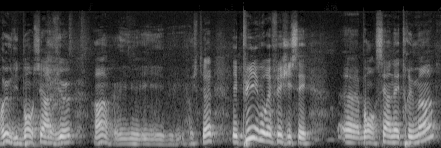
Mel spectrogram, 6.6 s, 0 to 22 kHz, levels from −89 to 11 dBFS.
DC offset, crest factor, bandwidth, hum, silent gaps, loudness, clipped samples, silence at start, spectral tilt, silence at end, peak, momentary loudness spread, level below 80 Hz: under 0.1%; 16 dB; 16.5 kHz; none; none; -17 LUFS; under 0.1%; 0 s; -5 dB/octave; 0 s; -2 dBFS; 13 LU; -60 dBFS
